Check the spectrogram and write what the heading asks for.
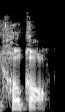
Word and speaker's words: Hochul: New York Lieutenant Governor Kathy Hochul, pronounced like local, will take over as governor.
